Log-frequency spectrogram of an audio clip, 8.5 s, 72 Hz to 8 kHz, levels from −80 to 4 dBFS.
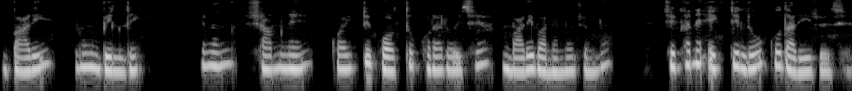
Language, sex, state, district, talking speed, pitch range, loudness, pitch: Bengali, female, West Bengal, North 24 Parganas, 135 wpm, 215-270 Hz, -22 LUFS, 230 Hz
